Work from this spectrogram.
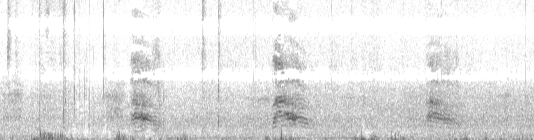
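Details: Boss cat Bu-chan, a domestic cat, calls in a husky voice, five times more affectionate than usual with no other cats nearby; three clear, rough, downward-bending meows about two seconds apart, plus low knocks and a faint hum.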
